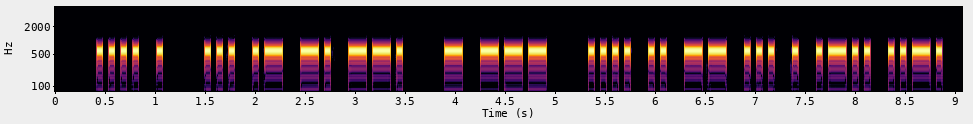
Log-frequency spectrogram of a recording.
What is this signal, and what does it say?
Morse code, heard as a keyed tone, about 20 wpm, 600 Hz. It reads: HE SANG TO HIMSELF
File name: cw-books / winnie-the-pooh / winnie-20wpm-page-0032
